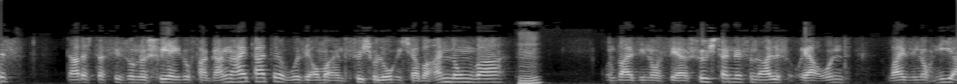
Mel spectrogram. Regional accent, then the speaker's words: Koblenz, Rhineland-Palatinate, Germany; born there; Geboren bin ich in Koblenz.

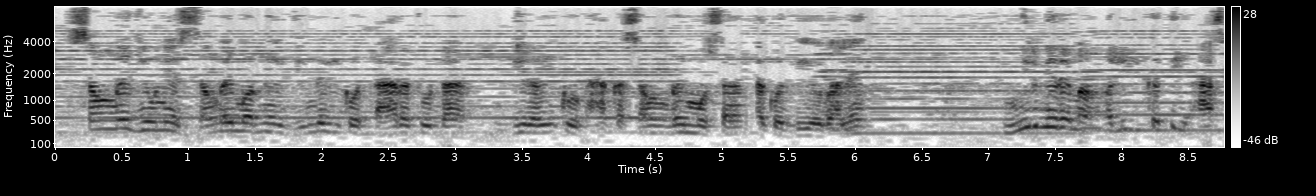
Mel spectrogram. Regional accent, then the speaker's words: Koshi Province, Nepal; now in United Kingdom; म नेपालमा नेपालको पूर्वीय क्षेत्र जुन मेरो पुर्ख्यौली जिल्ला ताप्लेजुङ हो, त्यसपछिका मेरा स्थायी ठेगाना सुनसरी जिल्ला मिटरी हो। र हाल म यो बेलायतमा आफ्नो प्रवासी जीवन म व्यतीत गरिरहेको छु।

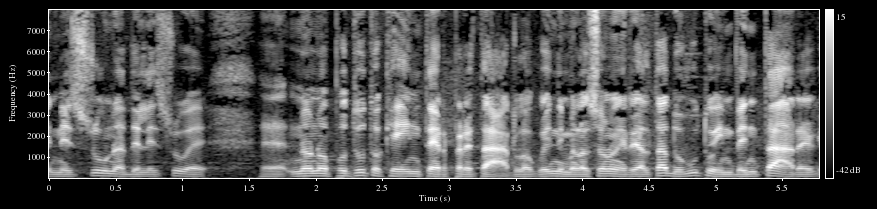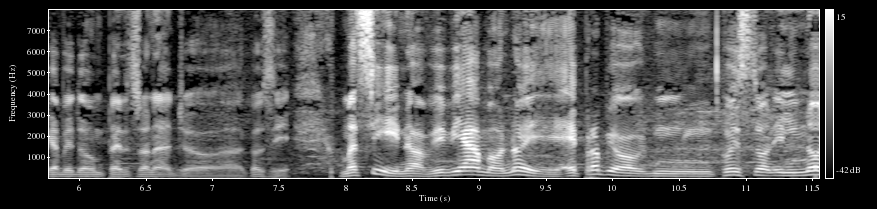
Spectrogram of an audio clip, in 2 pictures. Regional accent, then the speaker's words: Apulia, Italy; a me piace il sushi, però essendo pugliese il mio sushi è fatto da altri tipi di pesce

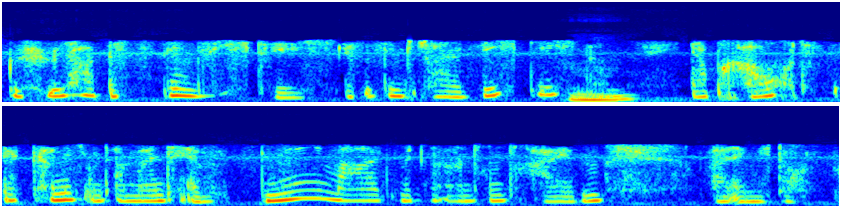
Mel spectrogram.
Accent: Syria; German is a second language; now in Germany; Ich komme aus Syrien, er auch, aus dem arabischen Land. Sind Muslime.

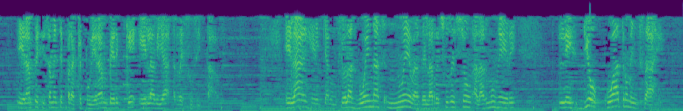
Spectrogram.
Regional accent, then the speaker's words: Venezuela; con nuestro sabor, con nuestra alegría como venezolanos

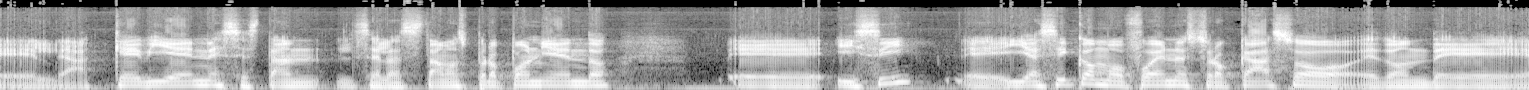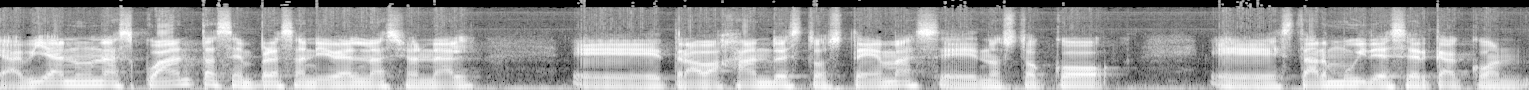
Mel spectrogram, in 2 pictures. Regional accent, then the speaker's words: Mexico; a diferencia de lo que a veces nosotros mismos como mexicanos vemos, de que tenemos muchos problemas en México

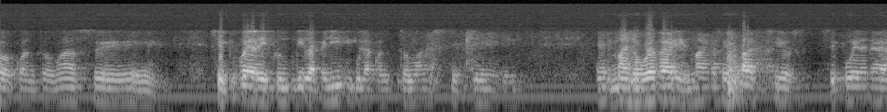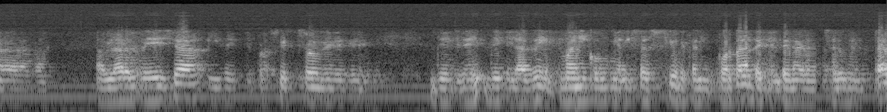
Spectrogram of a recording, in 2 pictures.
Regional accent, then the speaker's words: Buenos Aires, Argentina; yo soy de Capital

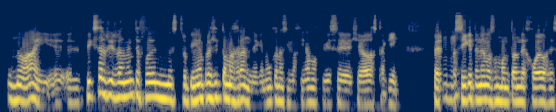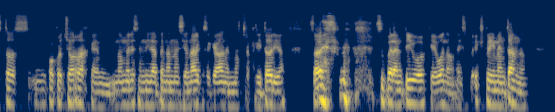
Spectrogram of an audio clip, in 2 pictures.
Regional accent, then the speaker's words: Argentina; also born or lived in Spain; now in Japan; Yo soy nacido en Argentina, he vivido en España ya unos 12 años, Bueno, mi familia viene de parte española e italiana. Y realmente estoy viviendo en Japón ahora mismo, pero estoy en Valencia por problemas de papeles

